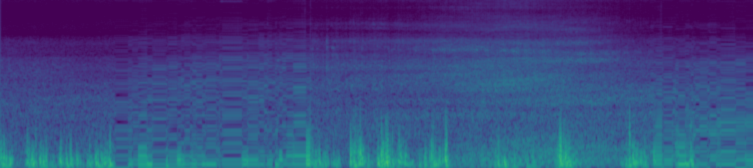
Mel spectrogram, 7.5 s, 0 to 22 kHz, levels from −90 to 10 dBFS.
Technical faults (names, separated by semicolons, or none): robotic sound from repeated short buffers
